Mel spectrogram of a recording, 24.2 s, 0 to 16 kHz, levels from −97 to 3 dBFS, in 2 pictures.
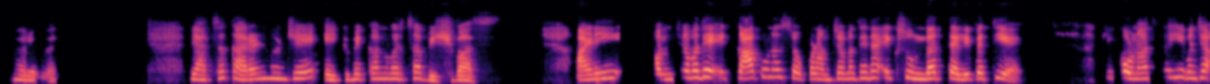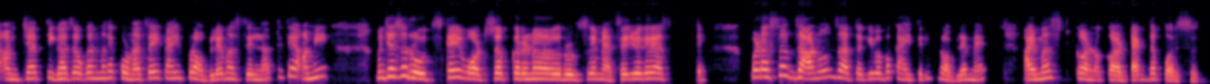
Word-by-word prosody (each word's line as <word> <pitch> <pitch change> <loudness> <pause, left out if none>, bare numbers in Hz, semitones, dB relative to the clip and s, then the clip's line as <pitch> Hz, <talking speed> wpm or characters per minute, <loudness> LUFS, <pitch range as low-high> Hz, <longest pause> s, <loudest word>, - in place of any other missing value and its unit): बरोबर. 180 -7 -6 1.3
याचं 220 +4 -1
कारण 225 -1 +1
म्हणजे 255 0 -1 0.3
एकमेकांवरचा 230 +4 -3
विश्वास. 180 0 0 1.0
आणि 240 +7 +2 0.4
आमच्यामध्ये 295 +7 +2
एक, 280 -3 +2
का 255 - +7
कोणाच 320 -1 -4
ठाउक 255 -5 -1
पण 245 - 0
आमच्यामध्ये 250 +4 -2
ना, 290 +2 +1
एक 270 - -2
सुंदर 255 -3 +3
टेलिपॅथी 240 +2 +3
आहे - - -2 0.8
की 290 - -18
कोणाचही 280 +4 0
म्हणजे 275 0 -1
आमच्या 230 0 -1
तिघा 245 -2 +2
चौघांमध्ये 260 +2 -1
कोणाचाही 255 +1 +1
काही 275 0 -2
प्रॉब्लेम 230 -1 0
असेल 225 -2 -2
ना, 210 - -5
तिथे 310 +4 -3
आम्ही 310 +2 0 0.5
म्हणजे 280 +5 +2
असं 345 +2 +4
रोज 240 -7 +4
काही 310 +1 +5
WhatsApp 240 +1 +3
करणं, 235 -1 +4
रोज 215 -2 +2
काही 240 0 0
मेसेज 225 +2 0
वगैरे 250 +1 +4
असते. 230 -5 -5 0.5
पण 320 +1 +3
असं 325 +2 0
जाणून 290 +2 +3
जातं 255 -6 0
की 245 - -3
बाबा 250 +2 -2
काहीतरी 225 0 -5
प्रॉब्लेम 210 -1 -2
आहे. 205 - -5 0.4
आय 220 - +3
मस्ट 285 +5 -3
कण 220 -6 0
कॉन्टॅक्ट 195 0 +1
द 240 - -1
पर्सन. 165 -4 -4
245 Hz, 145 wpm, -23 LUFS, 220-270 Hz, 1.3 s, का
